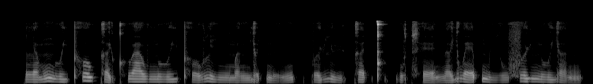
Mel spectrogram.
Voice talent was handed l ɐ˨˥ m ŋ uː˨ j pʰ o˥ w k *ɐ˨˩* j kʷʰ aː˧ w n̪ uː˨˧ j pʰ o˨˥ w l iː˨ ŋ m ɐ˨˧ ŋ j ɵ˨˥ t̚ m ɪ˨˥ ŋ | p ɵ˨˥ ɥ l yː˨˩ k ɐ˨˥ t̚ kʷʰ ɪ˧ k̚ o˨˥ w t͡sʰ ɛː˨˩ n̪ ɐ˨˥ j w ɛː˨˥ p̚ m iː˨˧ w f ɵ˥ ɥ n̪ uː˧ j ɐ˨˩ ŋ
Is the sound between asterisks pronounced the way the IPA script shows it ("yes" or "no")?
yes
